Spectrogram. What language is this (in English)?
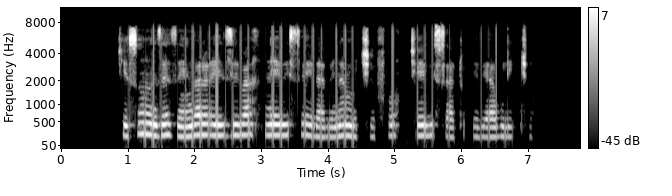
Ganda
